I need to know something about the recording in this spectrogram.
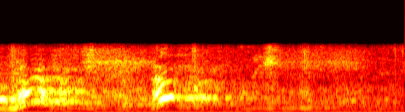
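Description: A dog barking twice in short, high yips, the second about three-quarters of a second after the first, then quieter.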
